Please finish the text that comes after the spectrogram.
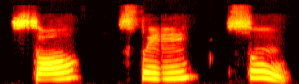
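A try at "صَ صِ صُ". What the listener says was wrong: So, dinaikkan juga permukaan lidahnya ya, biar lebih tebal lagi. So, si, su. Naik lagi. Coba naik lagi permukaan lidah. Ini pangkalnya udah, tinggal permukaan lidahnya juga dinaikkan. So.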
